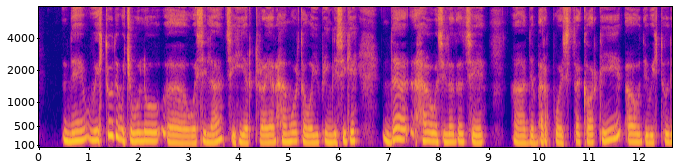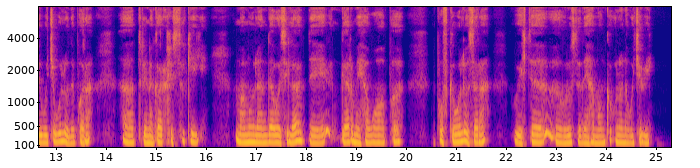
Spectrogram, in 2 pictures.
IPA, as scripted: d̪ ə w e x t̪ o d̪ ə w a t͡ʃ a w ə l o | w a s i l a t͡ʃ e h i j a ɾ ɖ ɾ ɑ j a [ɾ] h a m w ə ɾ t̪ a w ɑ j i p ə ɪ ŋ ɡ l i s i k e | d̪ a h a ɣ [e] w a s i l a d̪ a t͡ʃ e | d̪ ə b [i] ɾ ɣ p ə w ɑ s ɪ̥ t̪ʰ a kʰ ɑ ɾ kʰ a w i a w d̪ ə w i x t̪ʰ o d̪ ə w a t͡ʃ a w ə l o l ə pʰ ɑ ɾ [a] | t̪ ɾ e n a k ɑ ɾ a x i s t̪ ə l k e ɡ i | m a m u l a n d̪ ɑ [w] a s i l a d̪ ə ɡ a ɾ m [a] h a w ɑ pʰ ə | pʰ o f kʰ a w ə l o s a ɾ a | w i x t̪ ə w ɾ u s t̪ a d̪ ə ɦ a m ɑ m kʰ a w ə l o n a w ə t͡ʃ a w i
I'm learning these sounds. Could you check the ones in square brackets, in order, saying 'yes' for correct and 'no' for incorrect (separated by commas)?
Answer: yes, no, no, yes, yes, no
